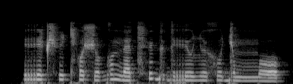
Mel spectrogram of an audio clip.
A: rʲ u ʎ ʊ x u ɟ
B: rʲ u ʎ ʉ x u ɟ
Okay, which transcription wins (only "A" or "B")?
B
